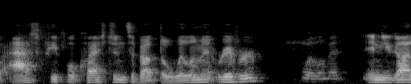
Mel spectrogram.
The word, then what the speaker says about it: Willamette: what you got to do is you got to go ask people questions about the Willamette River, Willamette. and you got to keep pronouncing it Willamette.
